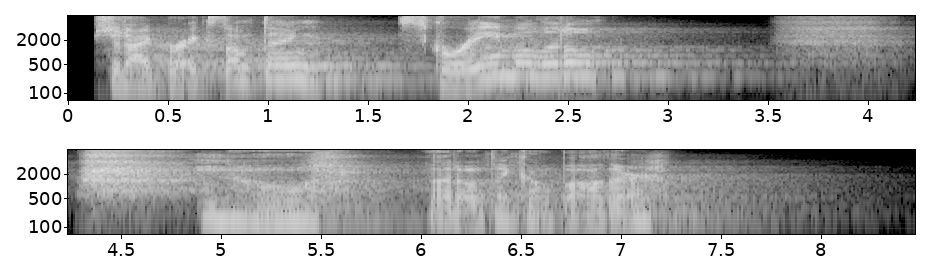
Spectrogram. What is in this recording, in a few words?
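Female Sedentary; Warframe; Duviri; Duviri Ambient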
